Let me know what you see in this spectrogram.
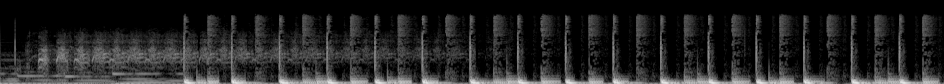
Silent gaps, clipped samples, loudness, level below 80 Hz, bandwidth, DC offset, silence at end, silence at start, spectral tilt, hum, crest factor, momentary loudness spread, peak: none; under 0.1%; -19 LUFS; -20 dBFS; 11 kHz; under 0.1%; 0.05 s; 0 s; -6 dB/octave; none; 16 dB; 14 LU; -2 dBFS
